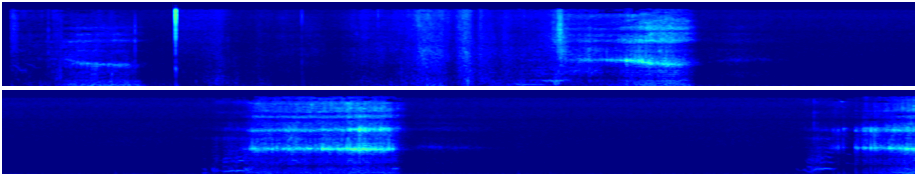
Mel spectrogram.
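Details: Really bad snoring: loud, harsh, rattling snores with long quiet gaps between breaths, about four to five seconds apart; heavy snoring.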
